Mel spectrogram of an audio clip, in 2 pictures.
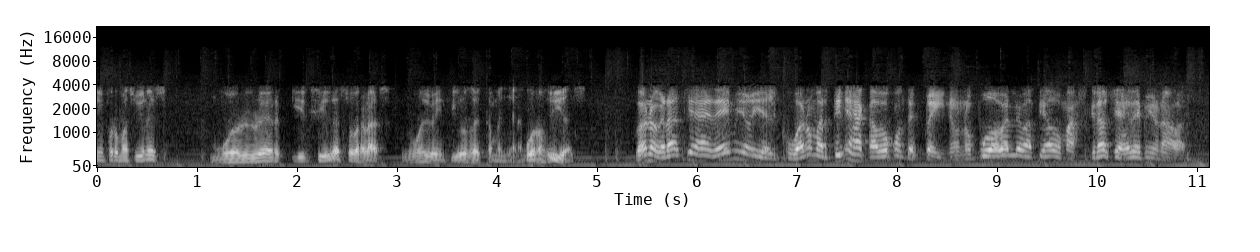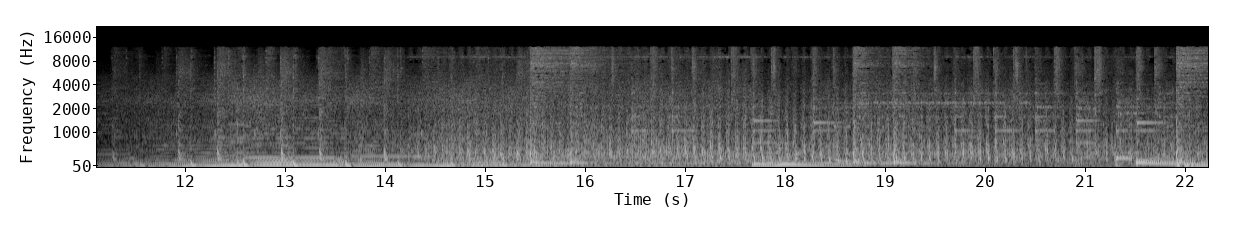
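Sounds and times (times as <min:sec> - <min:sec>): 
speech: 0:00.0 - 0:11.0
helicopter rotor blades chopping with engine roar: 0:12.3 - 0:22.2.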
